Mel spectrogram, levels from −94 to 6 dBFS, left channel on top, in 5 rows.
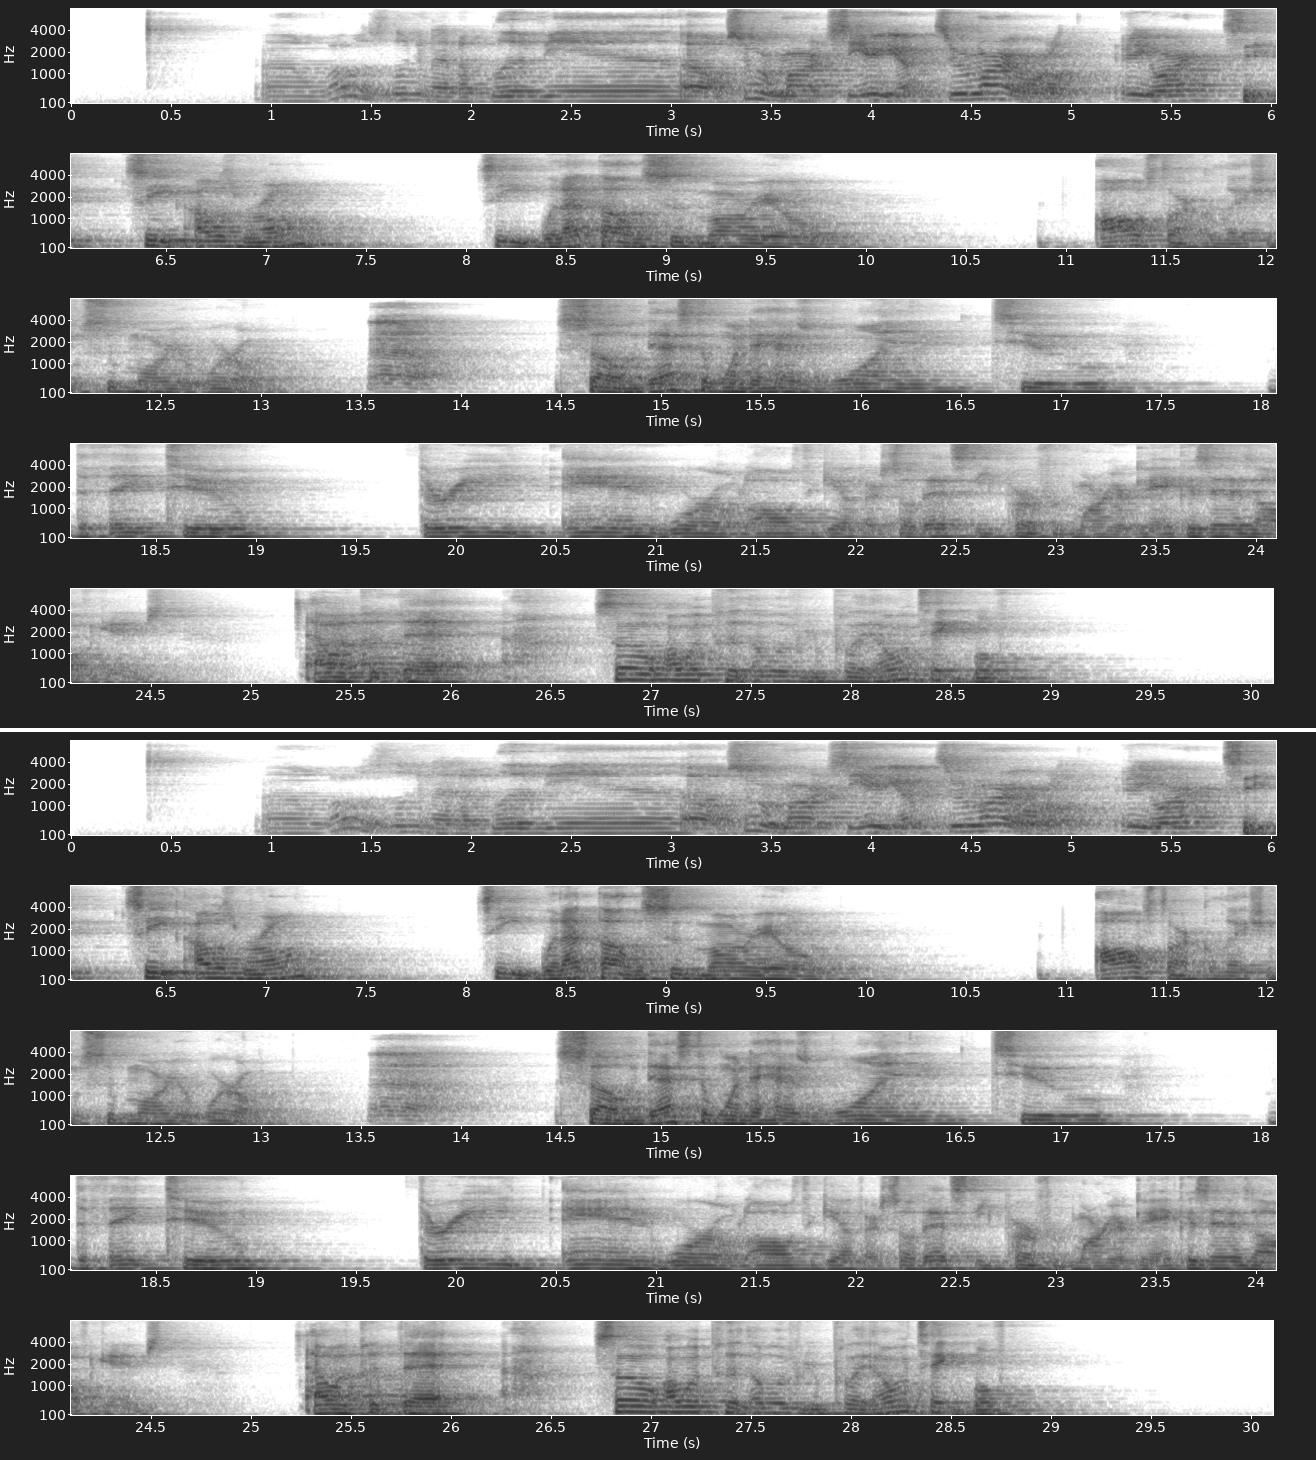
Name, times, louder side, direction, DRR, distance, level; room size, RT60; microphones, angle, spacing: voice 1, 0.9-5.0 5.2-5.6 13.5-13.9 25.2-26.0, left 2 dB, 50° left, -1 dB, 1.8 m, -28 dB
voice 2, 6.3-7.2 8.1-9.8 11.1-13.0 14.5-17.2 18.0-19.0 19.8-24.5 25.3-26.0 26.2-28.8, right 2 dB, 30° right, 5 dB, 1.0 m, -22 dB
9.4 x 5.2 x 6.3 m, 0.91 s
head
